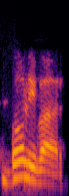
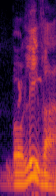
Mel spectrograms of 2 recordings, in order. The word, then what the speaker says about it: Bolivar: Bolivar. So that the I has a high, like an iron. Bolivar.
